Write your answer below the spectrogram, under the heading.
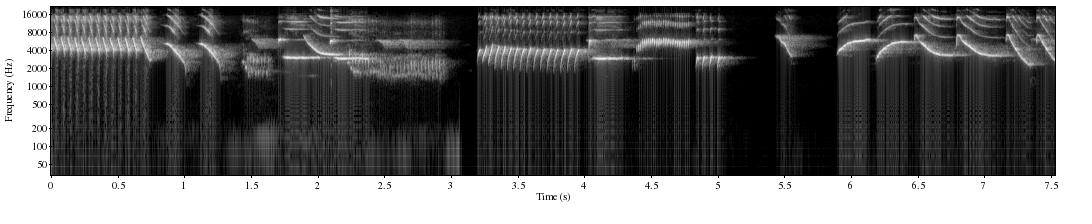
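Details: Local canary singing actively as a lure for other cage birds. A buzzy trill and sliding whistles come first, then a rolled trill after a pause, and scattered rising-falling whistled phrases close the clip.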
